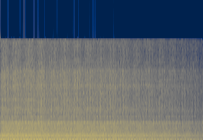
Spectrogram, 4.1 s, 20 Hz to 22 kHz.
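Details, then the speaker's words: Kohler Courage 26 hp twin-cylinder engine on a Craftsman DGS 6500 riding mower, after carburetor rebuild without replacing the float valve, previously would not start after sitting: even twin-cylinder putter holding steady without stumbling; normal idle. "looks like that carburetors doing the trick even without replacing the float valve"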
